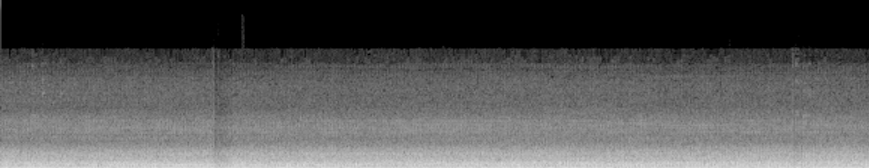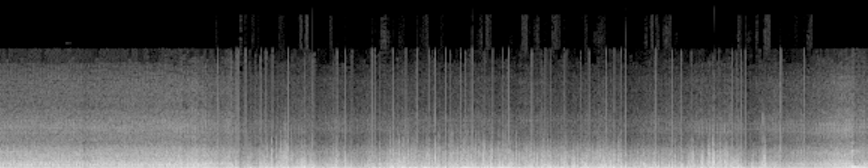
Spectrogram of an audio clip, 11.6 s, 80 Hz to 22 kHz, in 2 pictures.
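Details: 2007 Carrier 2.5-ton central air conditioner outdoor unit back to sounding normal after its intermittent weird noise: a steady, even low hum from the compressor and fan for several seconds, then gusty noise, with even airflow out of the top.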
